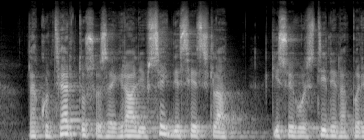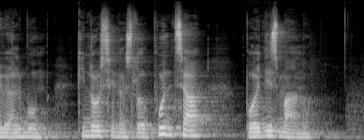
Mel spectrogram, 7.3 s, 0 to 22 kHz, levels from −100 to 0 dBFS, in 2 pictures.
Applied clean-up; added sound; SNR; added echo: none; none; none; none.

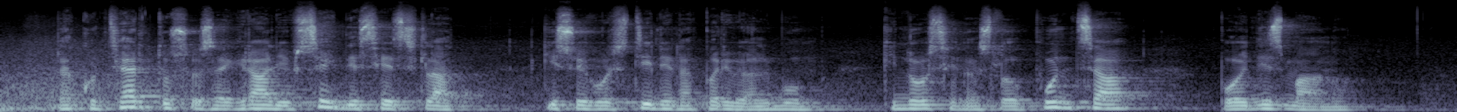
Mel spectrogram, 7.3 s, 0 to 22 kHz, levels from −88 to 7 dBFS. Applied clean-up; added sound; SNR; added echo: none; Thunder / Rain; 19 dB; none.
